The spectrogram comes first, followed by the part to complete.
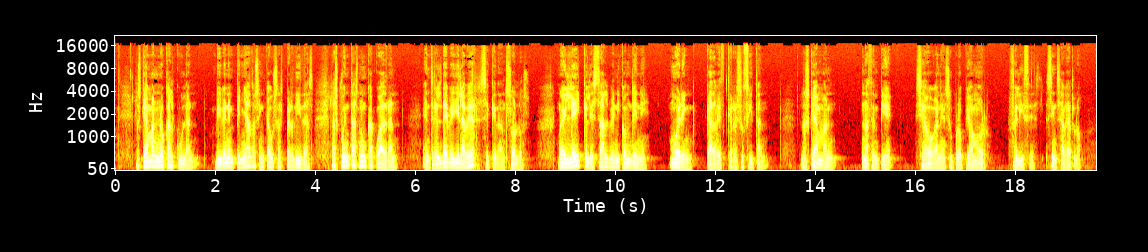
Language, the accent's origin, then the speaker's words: Spanish; Valencia, Valencian Community, Spain; los años en los que yo vivía en Valencia. Yo soy valenciano, vivía hasta allí, hasta el año 91.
